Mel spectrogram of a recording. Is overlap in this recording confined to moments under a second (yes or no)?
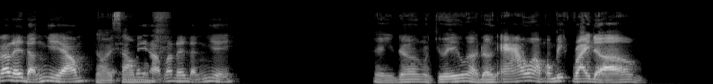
yes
